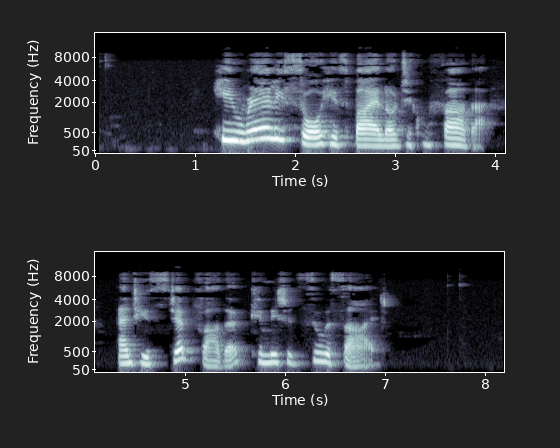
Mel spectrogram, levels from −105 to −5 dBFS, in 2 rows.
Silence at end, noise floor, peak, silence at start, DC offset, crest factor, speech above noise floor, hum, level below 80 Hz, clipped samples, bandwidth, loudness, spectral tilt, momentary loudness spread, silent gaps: 1.3 s; -81 dBFS; -2 dBFS; 1.2 s; under 0.1%; 16 dB; 65 dB; none; -66 dBFS; under 0.1%; 9.2 kHz; -16 LUFS; -6 dB/octave; 17 LU; none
